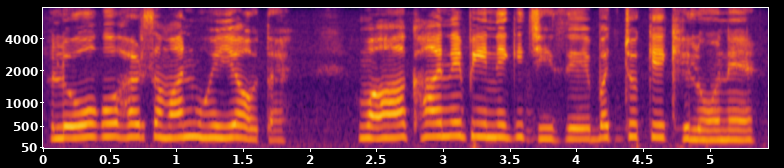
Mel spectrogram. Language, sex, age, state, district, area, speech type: Urdu, female, 18-30, Delhi, North East Delhi, urban, spontaneous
